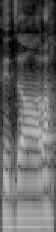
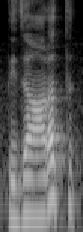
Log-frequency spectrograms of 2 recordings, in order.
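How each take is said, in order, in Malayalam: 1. വാക്ക് മൃദുവായ h ശബ്ദത്തിൽ അവസാനിക്കുന്നു. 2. വാക്ക് t ശബ്ദത്തിൽ അവസാനിക്കുന്നു. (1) "സുക്കൂനുള്ള ഹാ ആക്കിയിട്ടാണ് പറയേണ്ടത്" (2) "തിജാറത്ത് എന്നല്ല"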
